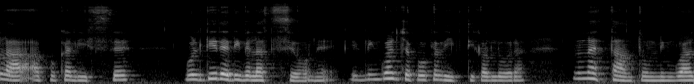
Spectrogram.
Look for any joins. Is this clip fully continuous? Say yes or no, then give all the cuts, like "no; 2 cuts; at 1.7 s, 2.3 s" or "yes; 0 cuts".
yes; 0 cuts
